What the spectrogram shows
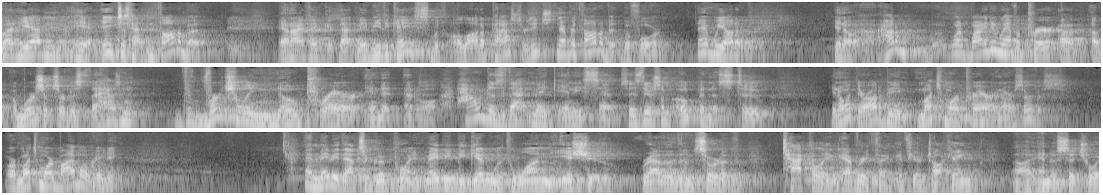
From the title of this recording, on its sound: Q & A from the 2021 Boise Reformation Conference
